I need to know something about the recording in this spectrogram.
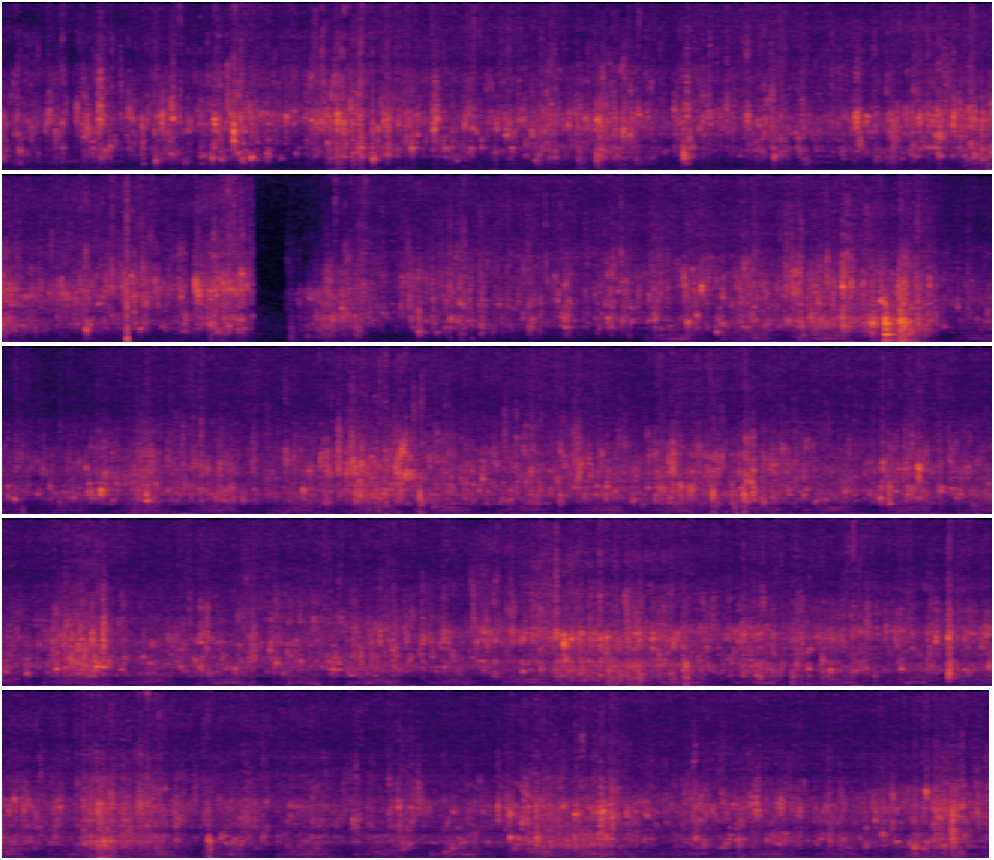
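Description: Kitchen tap running and splashing into a metal tray as hands scrub pieces of cow's foot under the stream. A single sharp knock about twelve seconds in.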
